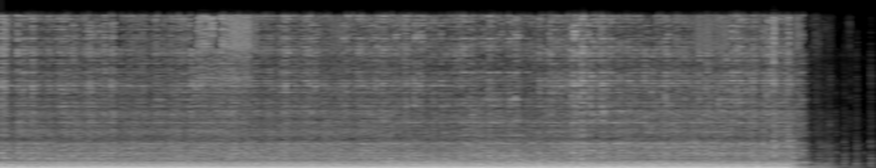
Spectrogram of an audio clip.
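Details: Portable battery-powered air compressor with the battery connected and the hose chuck attached: loud, steady rapid buzzing pump at an even pace for about five seconds, then a clean shut-off; pressure overshoots the target; working normally.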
